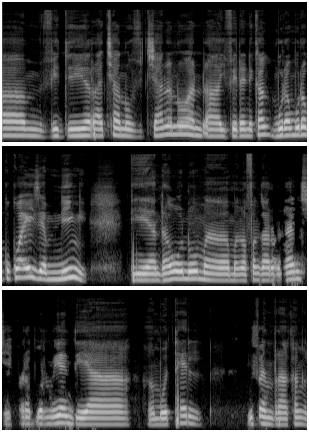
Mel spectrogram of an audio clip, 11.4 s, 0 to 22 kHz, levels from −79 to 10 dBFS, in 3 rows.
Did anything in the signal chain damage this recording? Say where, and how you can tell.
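Yes. The call processing stage hurt this speech twice. From 7.23 to 8.1 s the voice dips, about half a second affected in total, at worst roughly 15 dB down. A shorter hit at 10.66 to 10.85 s goes deeper, about 20 dB. That loss is speech suppressed in double talk, likely from an echo canceller that couldn't tell the talker from loudspeaker echo while both ends spoke, so it pulled everything down.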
